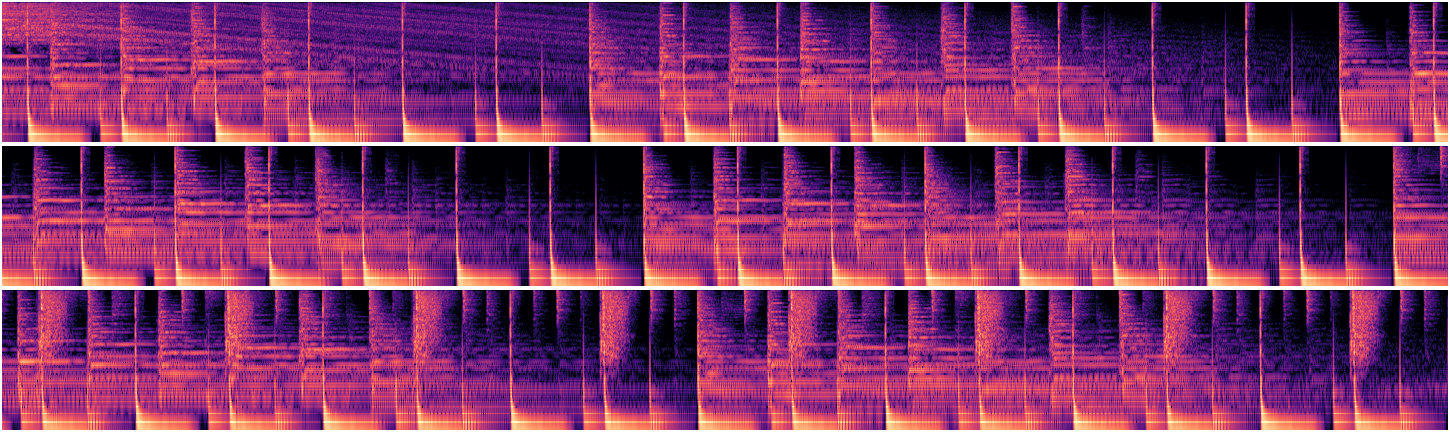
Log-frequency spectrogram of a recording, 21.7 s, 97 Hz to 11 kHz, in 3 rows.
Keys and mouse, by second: 0.5-3.1 shift+middle drag, 3.1 click, 3.2 shift+middle click, 3.3 shift+click, 3.5-4.9 middle drag, 3.6 alt+s, 5.1-12.3 shift+middle drag, 5.2 1, 5.7 g, 7.3 g, 9.1 k, 10.9 m, 12.6 shift+click, 12.9-14.0 alt+shift+middle drag, 14.7-21.4 ctrl+middle drag, 14.7 g, 15.6 k, 16.7-20.7 typing.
